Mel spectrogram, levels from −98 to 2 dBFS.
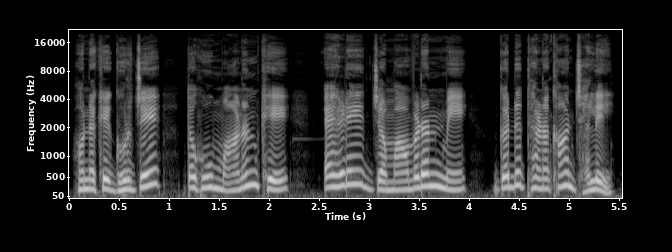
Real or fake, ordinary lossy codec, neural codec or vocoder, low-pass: real; none; none; 19.8 kHz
